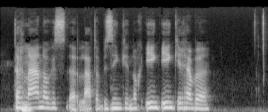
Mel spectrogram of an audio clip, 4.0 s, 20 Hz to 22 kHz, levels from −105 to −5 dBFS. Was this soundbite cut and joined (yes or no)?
yes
